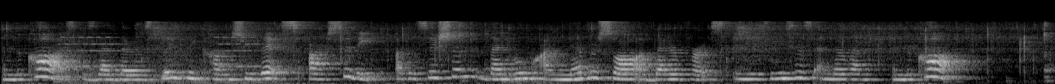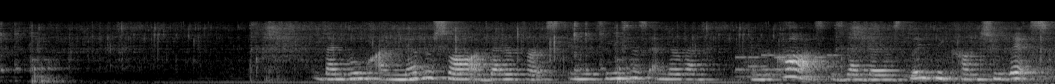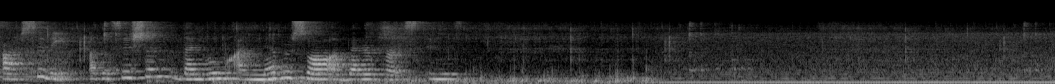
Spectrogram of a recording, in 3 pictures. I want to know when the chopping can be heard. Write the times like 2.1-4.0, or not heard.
not heard.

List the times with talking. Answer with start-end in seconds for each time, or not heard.
0.0-9.5, 13.7-25.7.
